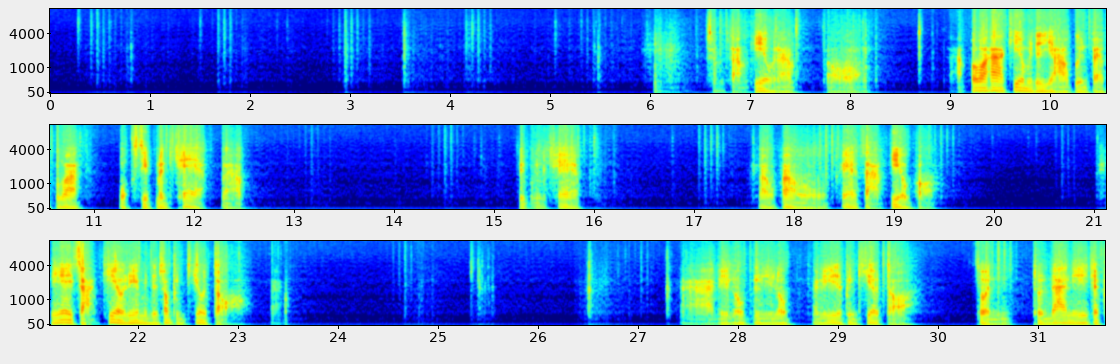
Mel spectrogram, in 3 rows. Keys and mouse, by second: 0.3 ctrl+click, 1.4 click, 2.3 click, 3.5-5.0 ctrl+drag, 5.3 ctrl+click, 5.7 click, 7.0-8.1 drag, 7.2 right click, 9.2-9.7 drag, 10.9 click, 15.0 click, 16.8 click, 18.9-20.0 drag, 20.3 click, 20.6-21.0 drag, 22.2 click, 23.3 click, 23.9 click, 25.5 click, 26.8 click, 27.3 click.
